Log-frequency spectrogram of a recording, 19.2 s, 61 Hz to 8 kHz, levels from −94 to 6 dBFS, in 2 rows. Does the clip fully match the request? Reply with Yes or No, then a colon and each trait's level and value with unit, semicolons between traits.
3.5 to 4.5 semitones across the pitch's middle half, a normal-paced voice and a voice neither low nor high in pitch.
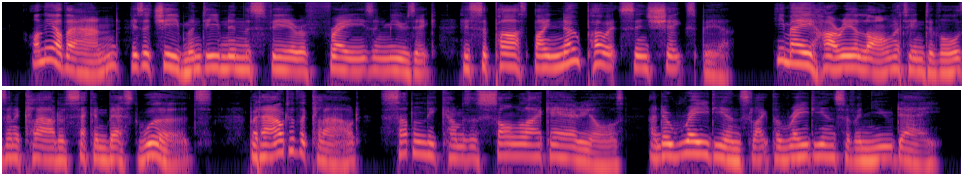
Yes: average, 3.8 semitones; average, 170 wpm; medium, 160 Hz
